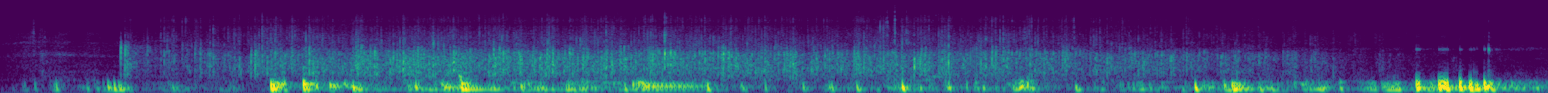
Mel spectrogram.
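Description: Steady audience applause of many hands clapping fills the whole stretch, a dense crackling patter that swells briefly near the end, with no one speaking over it.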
